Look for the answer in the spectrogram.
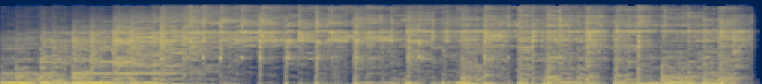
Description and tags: Distorted Tech Noise
this noise was actually made with a kazoo scraping across a heater, just slowed down and made to sound more electronic.
distorted, electronic, interference, kazoo, tech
